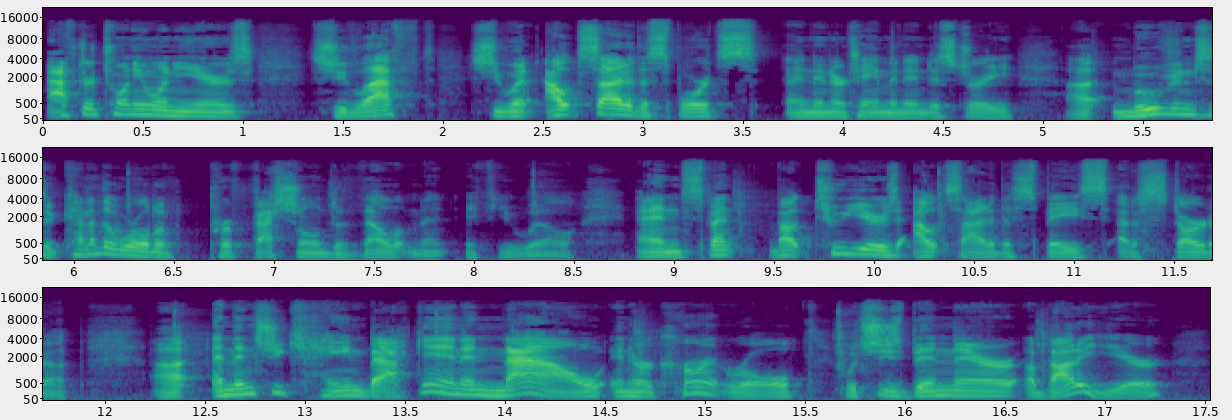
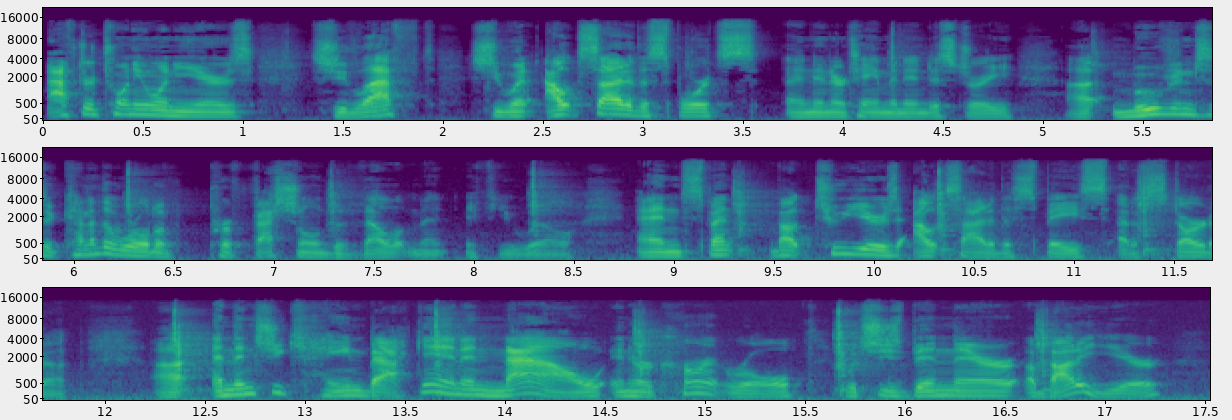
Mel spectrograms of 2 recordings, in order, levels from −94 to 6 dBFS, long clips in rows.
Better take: first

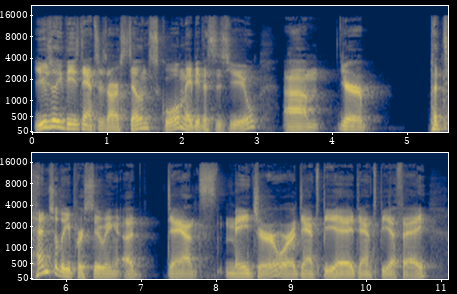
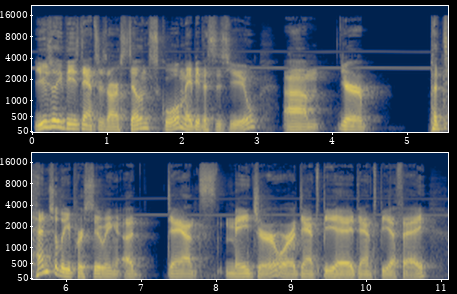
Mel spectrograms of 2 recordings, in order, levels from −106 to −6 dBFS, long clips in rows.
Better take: first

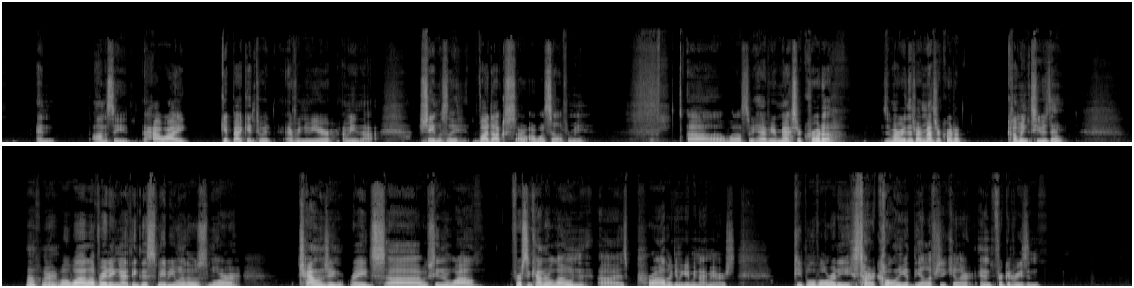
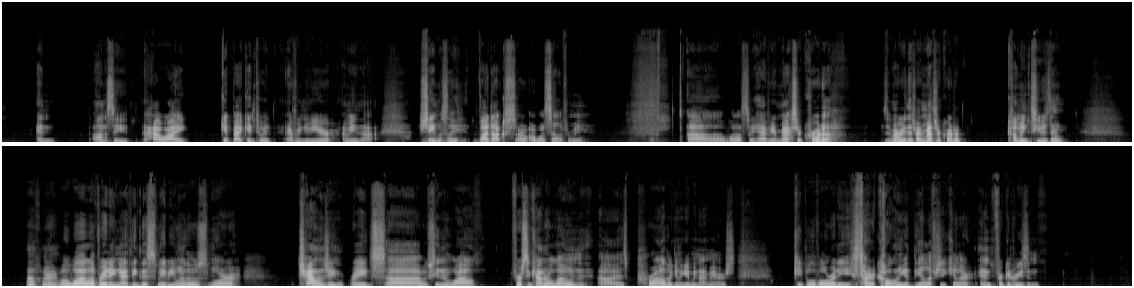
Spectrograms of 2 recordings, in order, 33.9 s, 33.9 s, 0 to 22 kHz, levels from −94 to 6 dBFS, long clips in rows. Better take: first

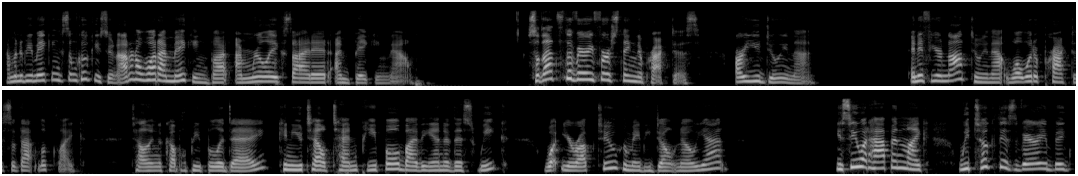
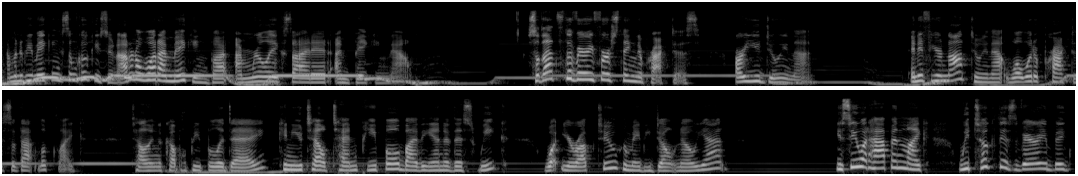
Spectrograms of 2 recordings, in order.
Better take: first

